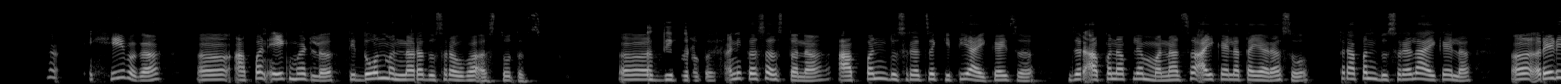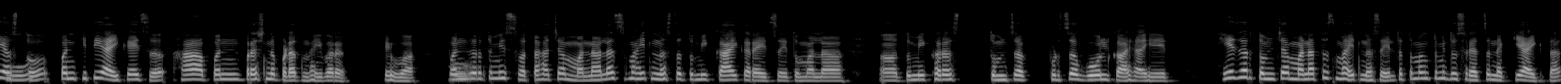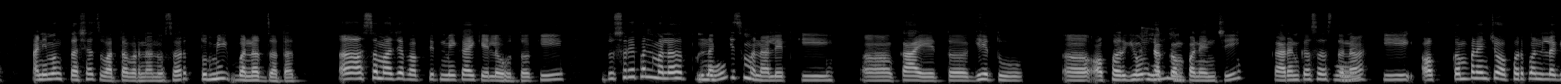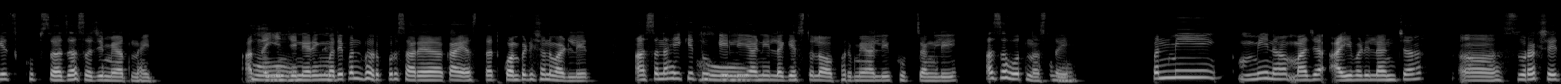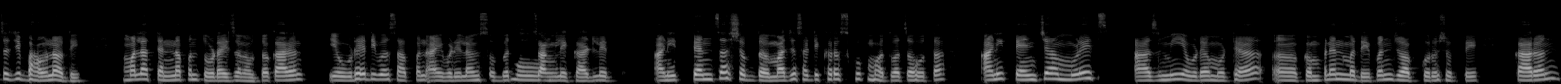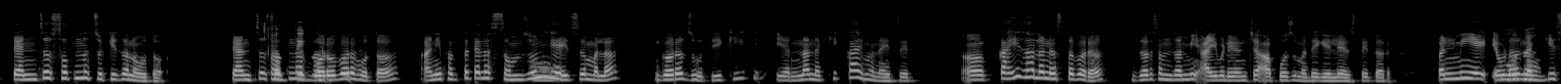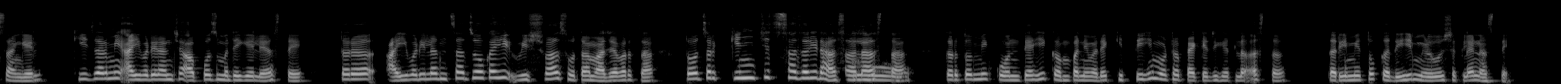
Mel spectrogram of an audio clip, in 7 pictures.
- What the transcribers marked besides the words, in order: other noise; in English: "रेडी"; in English: "गोल"; in English: "ऑफर"; in English: "ऑफर"; in English: "कॉम्पिटिशन"; in English: "ऑफर"; in English: "अपोझमध्ये"; in English: "आपोझमध्ये"; in English: "पॅकेज"
- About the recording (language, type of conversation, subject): Marathi, podcast, बाह्य अपेक्षा आणि स्वतःच्या कल्पनांमध्ये सामंजस्य कसे साधावे?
